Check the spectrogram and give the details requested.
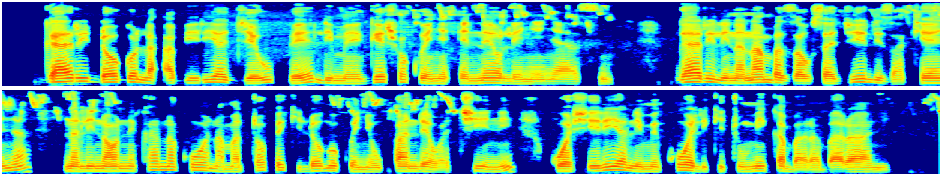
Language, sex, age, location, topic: Swahili, male, 18-24, Nairobi, finance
